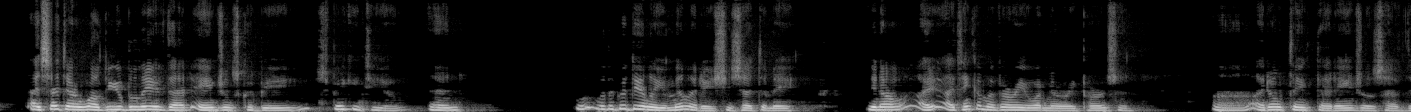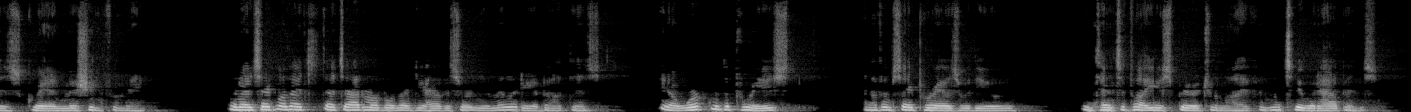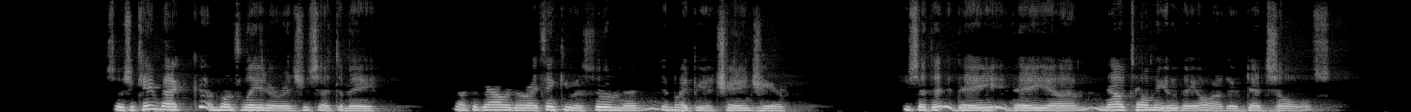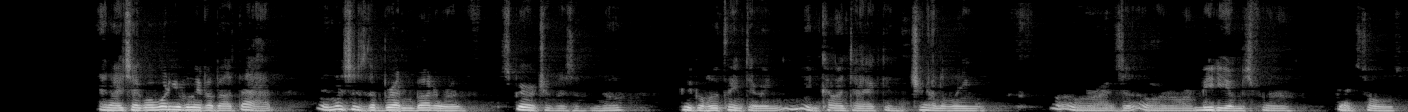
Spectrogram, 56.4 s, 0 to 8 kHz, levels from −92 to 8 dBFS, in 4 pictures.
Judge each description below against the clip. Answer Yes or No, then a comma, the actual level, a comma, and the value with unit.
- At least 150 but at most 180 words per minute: Yes, average, 175 wpm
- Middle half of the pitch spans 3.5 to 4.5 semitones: Yes, average, 4.0 semitones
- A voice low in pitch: No, medium, 170 Hz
